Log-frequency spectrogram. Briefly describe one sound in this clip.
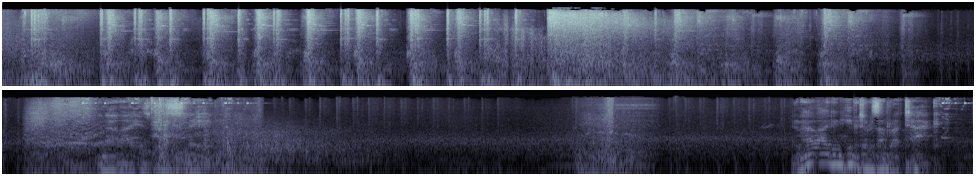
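Blades strike with sharp, quick clashing hits.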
